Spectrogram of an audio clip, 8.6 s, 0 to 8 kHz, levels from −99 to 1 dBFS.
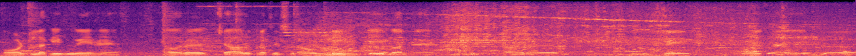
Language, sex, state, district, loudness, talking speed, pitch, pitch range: Hindi, male, Maharashtra, Mumbai Suburban, -17 LUFS, 110 wpm, 120 Hz, 105-140 Hz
